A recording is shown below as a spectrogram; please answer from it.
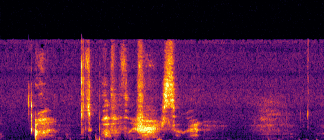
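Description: A woman whispering: a couple of seconds of breathy, unvoiced words, then quiet.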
